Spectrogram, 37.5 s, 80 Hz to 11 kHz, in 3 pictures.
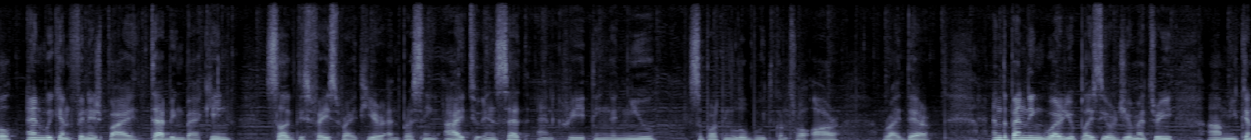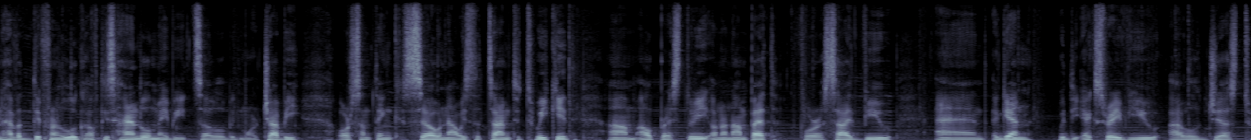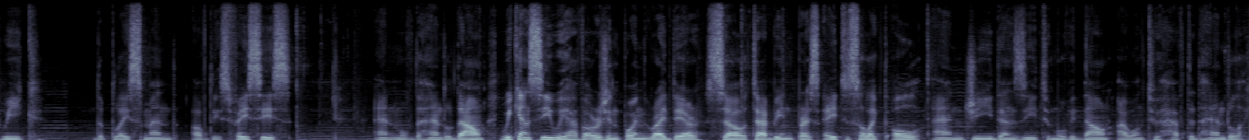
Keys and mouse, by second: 0.1 Tab, 0.1 3, 1.0 Tab, 1.3 middle click, 2.1 click, 3.4 i, 4.6 click, 5.0 ctrl+r, 7.0 click, 8.4-9.7 middle drag, 18.1 KP_3, 22.5 click, 23.4 1, 23.7 click, 24.3 g, 27.1 click, 27.9 Tab, 28.3 g, 28.4 z, 29.6 Escape, 29.9 Tab, 32.3 Tab, 32.8 a, 34.2 g, 34.9 z, 37.1 click.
